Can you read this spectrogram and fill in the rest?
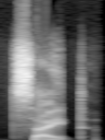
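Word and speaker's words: Zeit: इसीलिए जिब्रा बन जाता है सेब्रा जाइट समय बन जाता है सत तो 26 अक्षर तो हो गए लेकिन कहानी अभी खत्म नहीं हुई है।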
